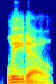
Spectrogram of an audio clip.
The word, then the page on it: lido: American English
